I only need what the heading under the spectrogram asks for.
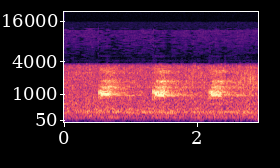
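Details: Ravens at a feeding ground shared with small birds, recorded 10 January 2012: three faint, hoarse croaks at even intervals of about eight-tenths of a second, heard against steady background noise.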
